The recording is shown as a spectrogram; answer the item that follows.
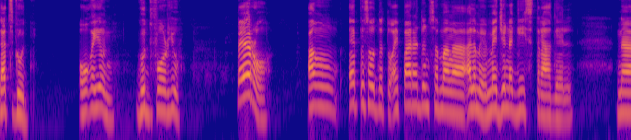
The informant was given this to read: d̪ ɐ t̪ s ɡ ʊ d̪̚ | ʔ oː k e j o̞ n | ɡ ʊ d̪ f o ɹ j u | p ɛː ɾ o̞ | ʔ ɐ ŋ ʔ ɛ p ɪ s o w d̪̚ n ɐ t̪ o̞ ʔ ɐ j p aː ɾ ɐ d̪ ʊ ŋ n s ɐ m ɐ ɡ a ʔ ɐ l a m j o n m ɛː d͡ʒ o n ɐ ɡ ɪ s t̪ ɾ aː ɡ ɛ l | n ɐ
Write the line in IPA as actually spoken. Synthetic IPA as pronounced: d̪ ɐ t̪ s ɡ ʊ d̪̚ | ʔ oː k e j o̞ n | ɡ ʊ d̪ f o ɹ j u | p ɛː ɾ o̞ | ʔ ɐ ŋ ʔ ɛ p ɪ s o w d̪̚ n ɐ t̪ o̞ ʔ ɐ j p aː ɾ ɐ d̪ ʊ n s ɐ m ɐ ŋ a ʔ ɐ l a m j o n m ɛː d͡ʒ o n ɐ ɡ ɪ s t̪ ɾ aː ɡ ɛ l | n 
